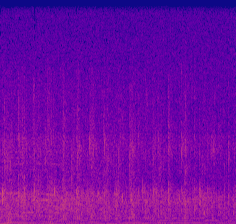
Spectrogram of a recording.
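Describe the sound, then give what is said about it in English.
Congregation applauding in a church service during a salvation call: faint, steady clapping sustained throughout, with a low hum underneath. “Come on, put your hands together for those three individuals.”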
